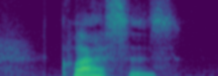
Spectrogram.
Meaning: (noun) 1. plural of class 2. plural of classis; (verb) third-person singular simple present indicative of class
- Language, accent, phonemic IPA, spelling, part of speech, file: English, US, /ˈklæsɪz/, classes, noun / verb, En-us-classes.ogg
